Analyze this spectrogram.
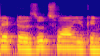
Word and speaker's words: Zugzwang: Okay, it's a German word. It's pronounced Zugzwang, actually. Zugzwang, yeah.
